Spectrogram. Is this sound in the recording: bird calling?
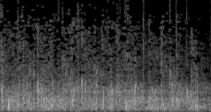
no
